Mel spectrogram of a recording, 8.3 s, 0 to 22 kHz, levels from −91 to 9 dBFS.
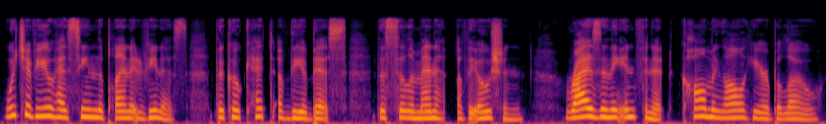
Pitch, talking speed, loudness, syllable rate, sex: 215 Hz, 190 wpm, -18 LUFS, 6.0 syllables/s, female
